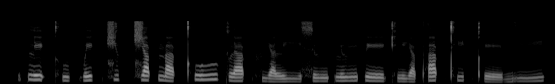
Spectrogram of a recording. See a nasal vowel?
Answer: no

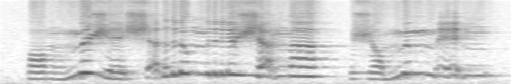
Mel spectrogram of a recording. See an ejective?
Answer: no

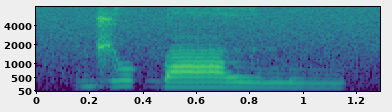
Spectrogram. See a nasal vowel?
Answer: no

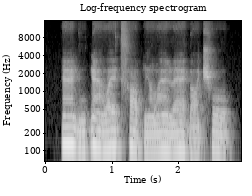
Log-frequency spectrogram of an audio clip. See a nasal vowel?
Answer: yes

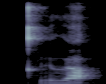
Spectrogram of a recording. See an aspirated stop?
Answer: yes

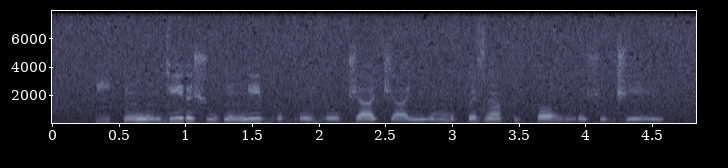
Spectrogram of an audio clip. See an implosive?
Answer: yes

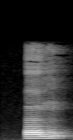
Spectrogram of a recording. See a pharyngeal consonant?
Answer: no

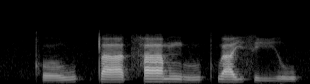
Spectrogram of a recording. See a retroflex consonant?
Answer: no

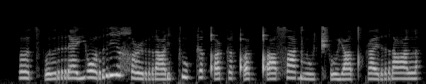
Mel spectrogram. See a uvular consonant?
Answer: yes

